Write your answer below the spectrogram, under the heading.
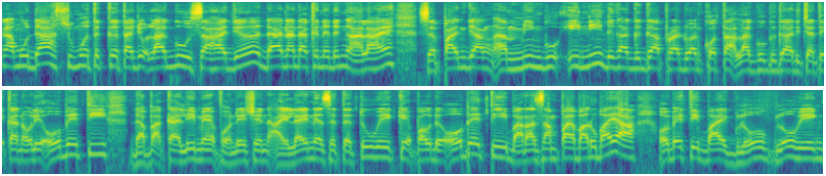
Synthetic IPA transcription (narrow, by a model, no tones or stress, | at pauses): aŋaʔ̪̚mũdahsumuət̪əkət̪ad͡ʒʊʔ̚laɡusəɦad͡ʒadanandakənədəŋalaɦɛhsəpaɲd͡ʒaŋmiŋɡuʔinidəŋanɡəɡapəɾaduankot̪a̰ʔlaɡuɡəɡadit͡ʃat̪ət̪̚kanolɛɦobet̪idapat̪̚kanlimɛ̃t̪̚fawndesəna̰jlajnəsərt̪ət̪uwikeʔpaudəʔobet̪ibaɾaŋs̬ampajbaɾubaja | ʔobet̪ibaiɡloɡlowɪŋ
